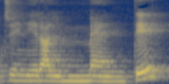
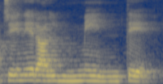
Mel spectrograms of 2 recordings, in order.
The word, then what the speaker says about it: generalmente: La E tonica è chiusa in tutte le parole che finiscono con mente. Per esempio la parola generalmente. Non la pronunciamo generalmente, ma generalmente.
